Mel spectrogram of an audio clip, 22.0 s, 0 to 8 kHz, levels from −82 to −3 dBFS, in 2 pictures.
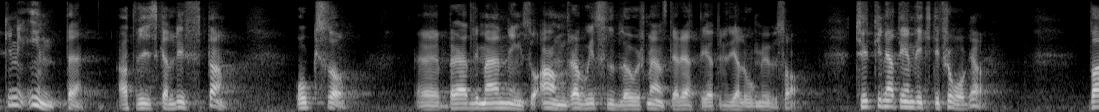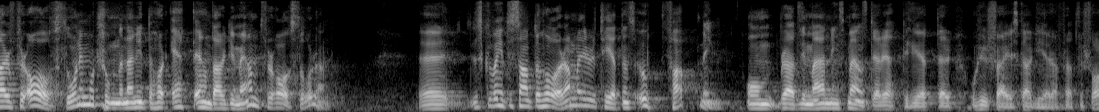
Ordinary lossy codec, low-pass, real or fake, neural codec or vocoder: none; none; fake; codec, 16 kHz, 6 kbps, DAC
